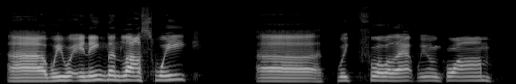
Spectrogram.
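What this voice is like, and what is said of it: English accent. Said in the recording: “I'm originally from England, hence the accent.”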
